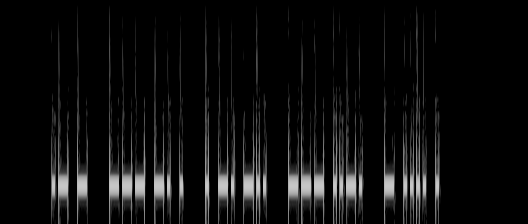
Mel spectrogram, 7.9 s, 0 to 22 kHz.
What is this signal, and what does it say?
Morse code, heard as a keyed tone, about 25 wpm, 700 Hz. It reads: AT ONE END OF THE
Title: Sets of 5 Words Encore 25wpm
